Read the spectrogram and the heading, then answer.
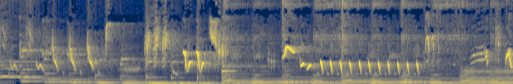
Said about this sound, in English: The nightingale sang, and the inchworm measured away.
